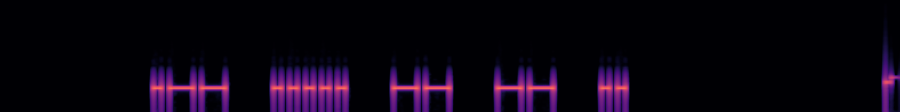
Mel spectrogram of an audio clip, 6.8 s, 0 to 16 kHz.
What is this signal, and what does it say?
Morse code, heard as a keyed tone, about 20 wpm, spaced as for 15 wpm, 700 Hz. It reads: W5MMI
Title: 238 Lesson 38g - Letter q - Call Signs 20wpm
